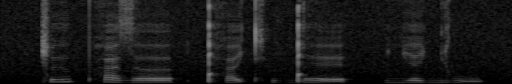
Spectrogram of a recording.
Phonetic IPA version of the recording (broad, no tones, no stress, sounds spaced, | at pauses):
ǀ ʏ pʰ a z ɐ | ǃʰ a cʰ ɯ ɡ͡ǃ ɛ | ʎ ɛ ɟ u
